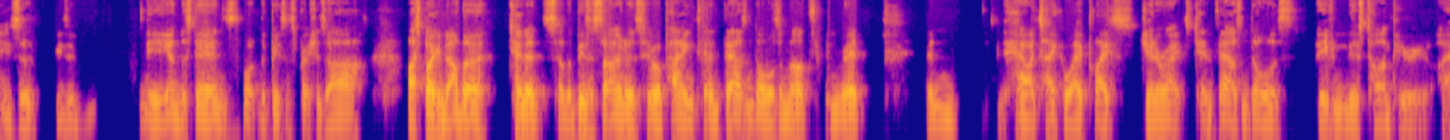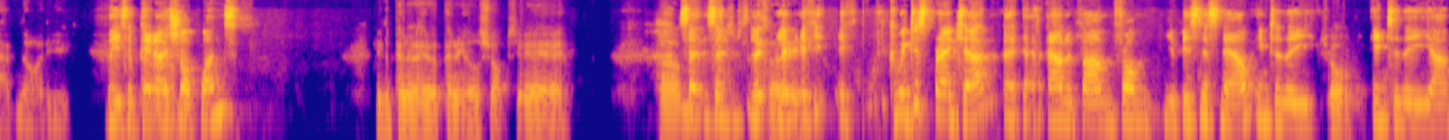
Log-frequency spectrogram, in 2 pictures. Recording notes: It have been recorded in zoom and unedited.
